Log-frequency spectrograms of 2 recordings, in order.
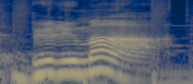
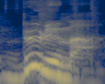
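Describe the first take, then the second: First: The final vowel is drawn out long. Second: The final vowel is short. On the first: "extend the final vowel sound so that it reads Buruma" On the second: "a straight Buruma"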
